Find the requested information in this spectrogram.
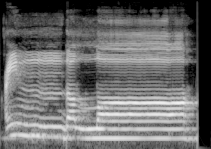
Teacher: یہاں پر بھی وقف کریں گے تو وقف کی صورت میں آخر سے ہا جو ہے یہ ساکن ہو جائے گی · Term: ہا ساکن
